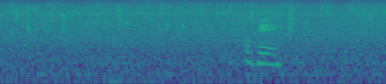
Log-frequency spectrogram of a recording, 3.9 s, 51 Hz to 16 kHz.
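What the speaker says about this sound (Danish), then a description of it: "det har regnet i 20 minutter, og det er allerede oversvømmet." Heavy tropical rain pours down in Bali, a dense, steady hiss of downpour filling the whole scene, with a brief spoken word heard faintly through it.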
